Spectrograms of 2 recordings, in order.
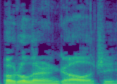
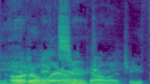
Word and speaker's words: Otolaryngology: I can never pronounce this, doctor, and I bet you can. – Otolaryngology. – Otolaryngology. Thank you very much.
